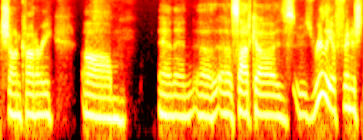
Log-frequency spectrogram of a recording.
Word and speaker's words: Sotka: can just look up my name Sean it's spelled like Sean connory um and then sadka is is really a finished name that's fun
